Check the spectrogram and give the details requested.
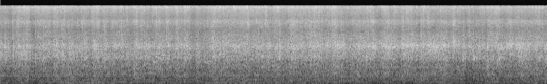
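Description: Heavy rain pouring down onto a flooded street, a steady, dense hiss of rain falling into standing water.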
